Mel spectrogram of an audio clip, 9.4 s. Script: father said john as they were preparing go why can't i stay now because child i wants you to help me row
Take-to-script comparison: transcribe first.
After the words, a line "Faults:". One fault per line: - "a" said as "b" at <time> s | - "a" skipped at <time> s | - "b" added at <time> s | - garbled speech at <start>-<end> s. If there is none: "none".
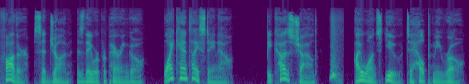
father said john as they were preparing go why can't i stay now because child i wants you to help me row
Faults:
none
